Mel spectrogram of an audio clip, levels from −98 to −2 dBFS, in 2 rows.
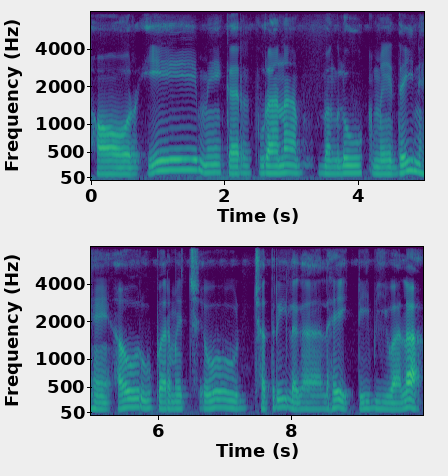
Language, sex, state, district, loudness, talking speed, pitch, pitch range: Chhattisgarhi, male, Chhattisgarh, Jashpur, -41 LUFS, 110 wpm, 130 Hz, 120-140 Hz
